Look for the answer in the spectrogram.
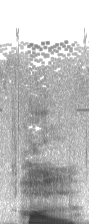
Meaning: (verb) 1. to hear (to perceive sounds through the ear) 2. to hear (to perceive with the ear)
- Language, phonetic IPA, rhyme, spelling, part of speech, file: Hungarian, [ˈhɒlː], -ɒlː, hall, verb / noun, Hu-hall.ogg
